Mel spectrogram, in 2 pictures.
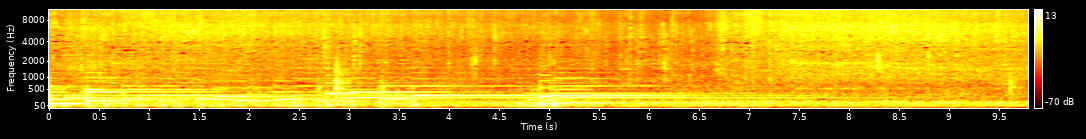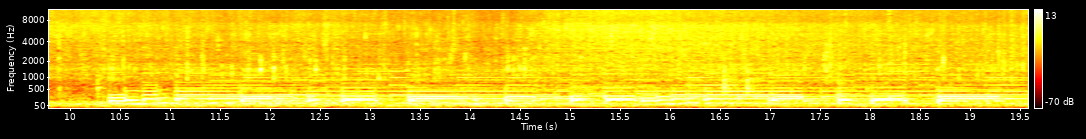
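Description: Battered anchovy fritters deep-frying in hot oil in a small pan: a steady sizzle that swells about a third of the way in and again later as more clumps of batter go into the oil. Background music plays underneath.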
